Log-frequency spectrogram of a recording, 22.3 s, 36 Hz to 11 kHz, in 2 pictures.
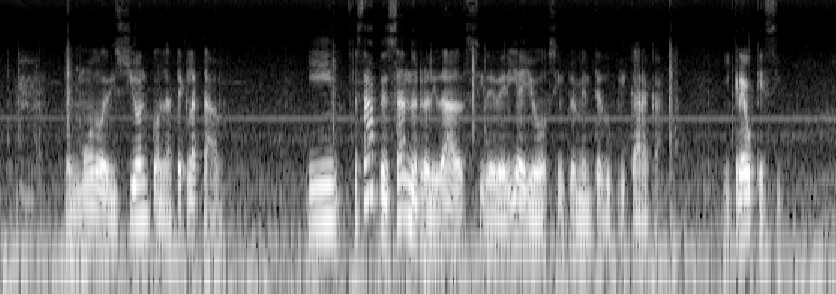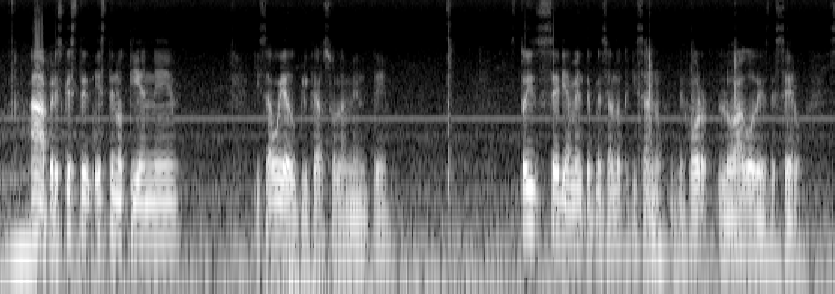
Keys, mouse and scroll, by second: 3.0 click, 4.0-4.3 scroll down 2, 4.5 shift+middle click, 6.3 Tab, 6.9-8.9 drag, 9.0 Tab, 20.0 shift+middle click, 20.6-21.0 shift+scroll up 2, 21.1-22.1 shift+middle drag.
